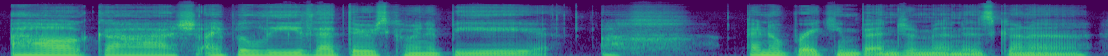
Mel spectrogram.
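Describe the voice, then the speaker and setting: A woman's voice: deep voice, flat delivery, normal speed, gravelly, darkish tone, no echo, clean studio sound. A woman rambling casually to her online followers, giggly and prone to swearing. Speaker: online storyteller and channeler.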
